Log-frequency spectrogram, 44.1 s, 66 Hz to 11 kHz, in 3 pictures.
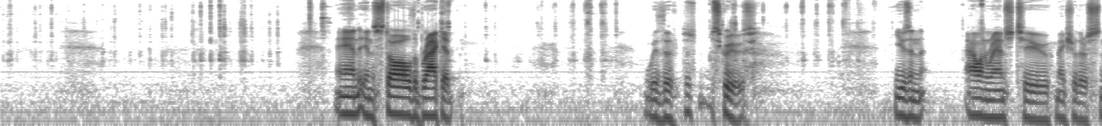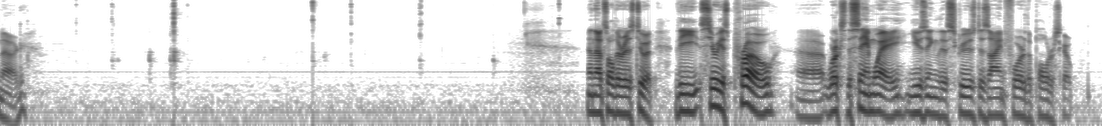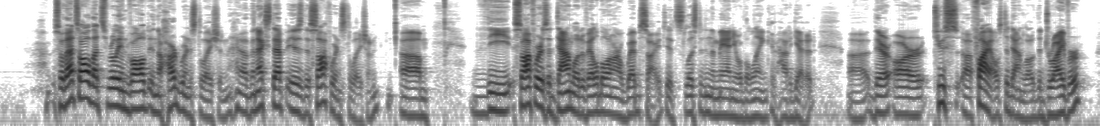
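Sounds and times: small screws clicking: 0:00.0 - 0:04.4, 0:05.6 - 0:08.3.

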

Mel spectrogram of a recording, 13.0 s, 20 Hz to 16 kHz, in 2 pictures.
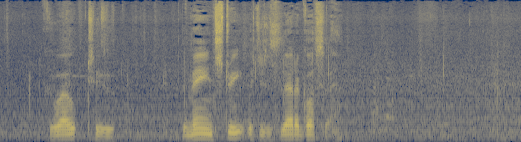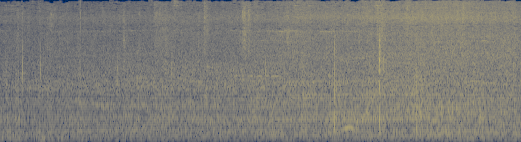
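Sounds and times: traffic hum: 0:00.0 - 0:13.0.

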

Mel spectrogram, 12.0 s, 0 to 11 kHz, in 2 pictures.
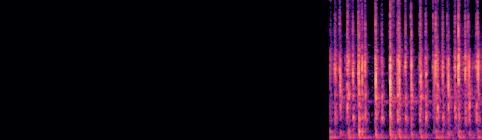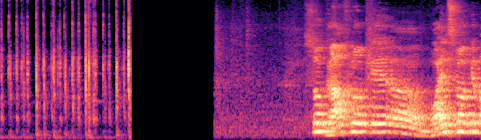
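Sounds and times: keyboard typing clicks: 0:04.1 - 0:07.7.

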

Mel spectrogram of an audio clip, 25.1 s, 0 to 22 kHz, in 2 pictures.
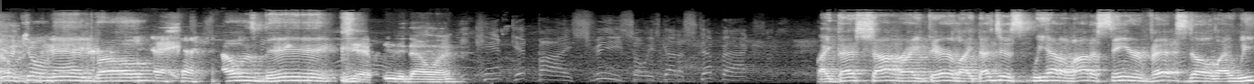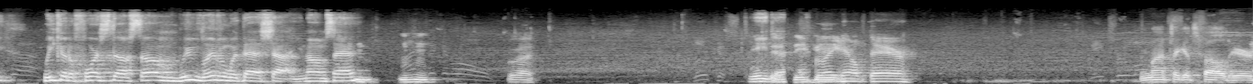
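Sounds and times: faint speech: 0:00.0 - 0:07.5, 0:08.2 - 0:17.9, 0:19.5 - 0:21.7, 0:23.4 - 0:25.0.

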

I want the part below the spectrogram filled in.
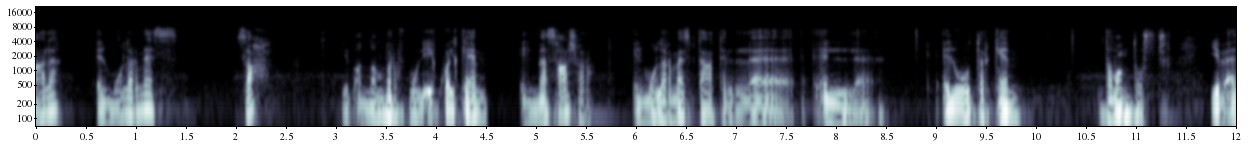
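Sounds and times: man speaking: 0:00.0 - 0:01.4, 0:02.0 - 0:02.4, 0:03.0 - 0:12.0.

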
